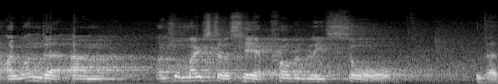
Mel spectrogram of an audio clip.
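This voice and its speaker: Croaky male preacher, hesitant and restarting, heard from across a reverberant hall. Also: on the low side. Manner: halting, with many restarts and ums. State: slightly croaky voice. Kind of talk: sermon. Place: church hall. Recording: echoey hall from far off, noisy.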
